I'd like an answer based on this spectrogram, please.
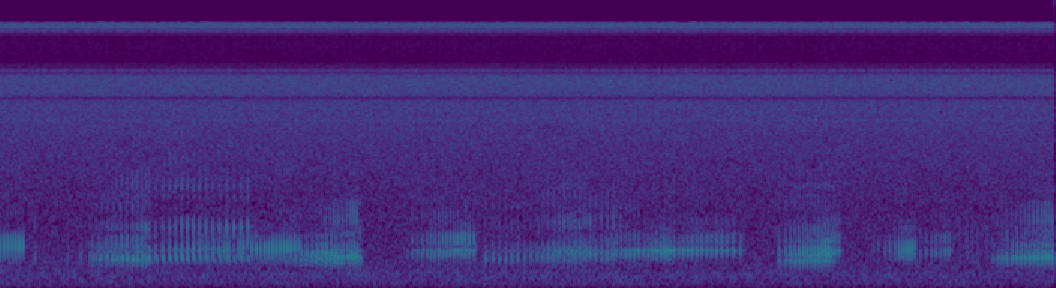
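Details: Common frogs crowded on their spawn in a flooded cattle grid in Cork, Ireland, calling while breeding: a steady chorus of low rattling, purring croaks in runs of one to three seconds separated by brief lulls.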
